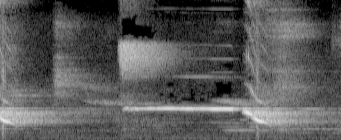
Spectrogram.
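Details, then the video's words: Common iora call used as a lure for trapping birds: a drawn-out steady high whistle held for over a second, then a sharp downward-sliding note, with brief buzzy overtones in between. "Pancingan suara pikat burung sirtu"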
